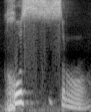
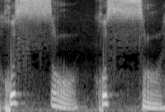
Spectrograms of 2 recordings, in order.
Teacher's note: Sinnya mengeluarkan angin karena dia memiliki sifat hams.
